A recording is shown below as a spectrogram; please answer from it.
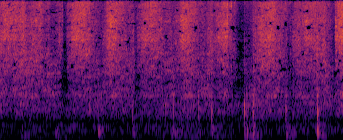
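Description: Short fingernails scratch the aluminium lid of a closed space-grey MacBook lying flat on a table, heard close up. A steady, bright, rasping scratch sweeps back and forth in irregular strokes, with a few soft, low knocks where the nails catch the metal.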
